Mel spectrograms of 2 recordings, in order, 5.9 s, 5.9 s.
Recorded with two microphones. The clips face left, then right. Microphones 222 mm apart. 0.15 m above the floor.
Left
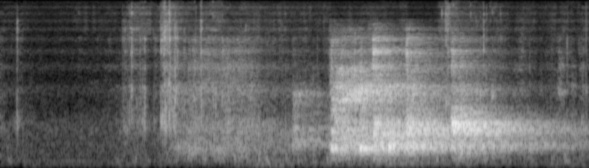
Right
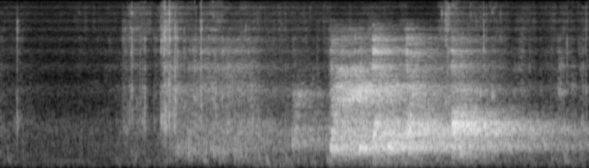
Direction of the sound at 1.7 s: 45° right (ahead or behind).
